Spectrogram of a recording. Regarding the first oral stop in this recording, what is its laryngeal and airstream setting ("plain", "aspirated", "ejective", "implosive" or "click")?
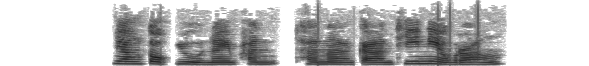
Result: plain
